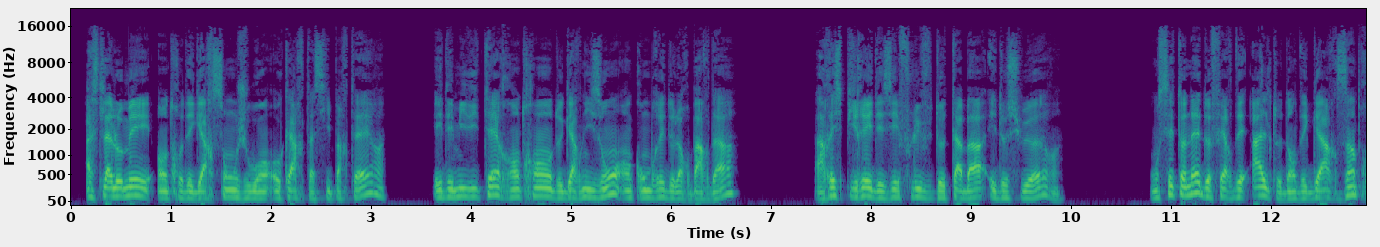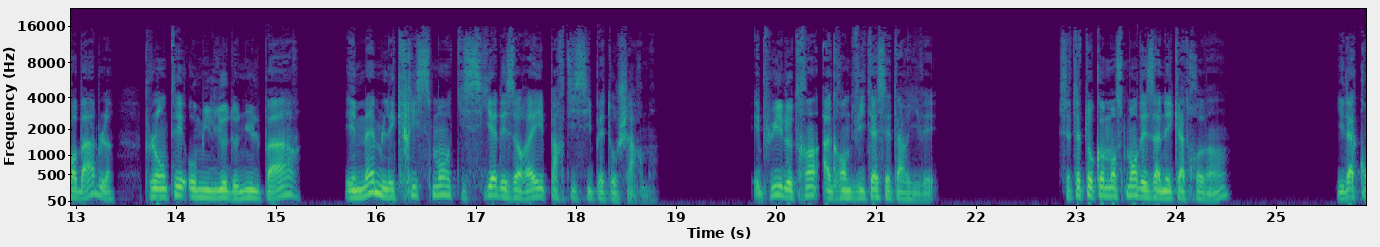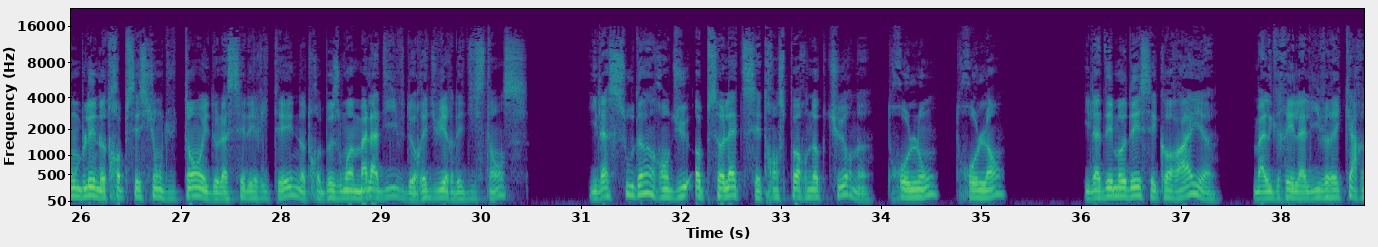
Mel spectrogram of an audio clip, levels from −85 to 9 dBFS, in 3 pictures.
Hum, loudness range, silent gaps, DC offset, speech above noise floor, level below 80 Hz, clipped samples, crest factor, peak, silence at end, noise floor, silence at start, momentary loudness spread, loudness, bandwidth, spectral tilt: none; 3 LU; none; under 0.1%; 57 dB; -50 dBFS; under 0.1%; 16 dB; -2 dBFS; 0 s; -75 dBFS; 0.15 s; 9 LU; -19 LUFS; 16.5 kHz; -5.5 dB/octave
